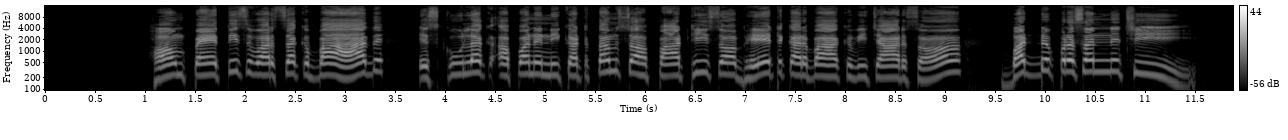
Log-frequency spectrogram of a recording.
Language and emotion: Maithili, happy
